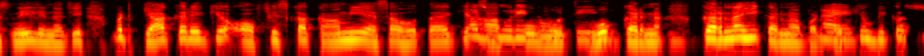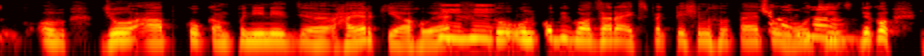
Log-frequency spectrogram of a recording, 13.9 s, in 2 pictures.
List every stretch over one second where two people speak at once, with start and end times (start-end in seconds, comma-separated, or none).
3.5-5.2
